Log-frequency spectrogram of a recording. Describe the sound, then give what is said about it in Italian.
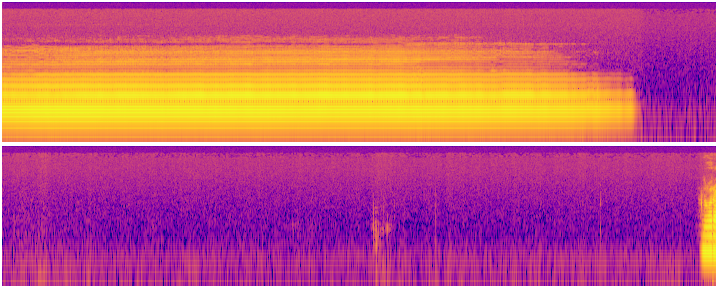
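A steady, resonant 'mmm' hum of bee breath during a Brahmari pranayama practice holds evenly for about nine seconds, then stops and leaves near silence with a few faint clicks before another hum begins at the very end. “dolce vibrazione dentro il corpo, come il suono M dell'ape Brahmari.”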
